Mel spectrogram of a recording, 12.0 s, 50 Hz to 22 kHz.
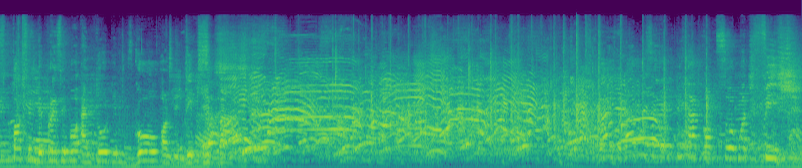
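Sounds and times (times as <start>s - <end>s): many voices chattering: 0.0s - 12.0s
people laughing: 3.4s - 10.5s.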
